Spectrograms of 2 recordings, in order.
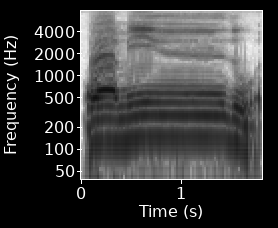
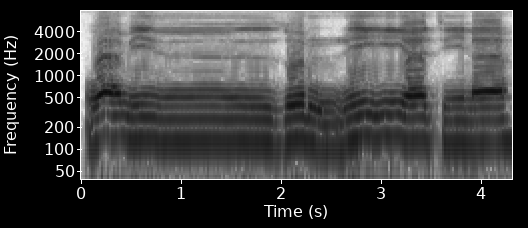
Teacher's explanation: ya, nunnya masukkan tapi disamarkan ke zal. Wa min dzu, seakan-akan langsung melafalkan daripada huruf zalnya sembari ditahan. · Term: ikhfa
